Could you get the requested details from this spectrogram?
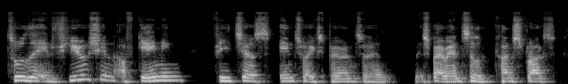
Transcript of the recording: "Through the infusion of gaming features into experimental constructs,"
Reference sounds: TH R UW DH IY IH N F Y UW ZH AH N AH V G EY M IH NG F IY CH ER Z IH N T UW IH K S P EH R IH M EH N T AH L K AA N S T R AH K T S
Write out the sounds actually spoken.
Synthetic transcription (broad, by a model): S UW DH IY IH N F Y UW SH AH N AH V G EY M IH NG F IY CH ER S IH N S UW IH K S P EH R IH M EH N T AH L K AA N S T R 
